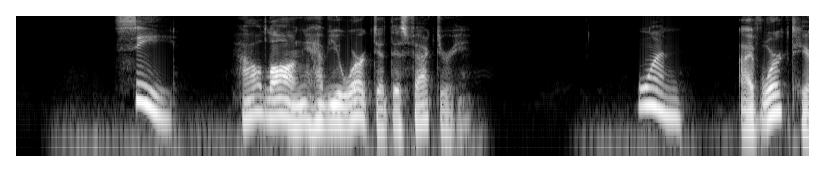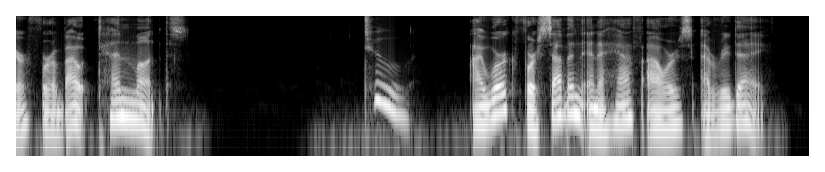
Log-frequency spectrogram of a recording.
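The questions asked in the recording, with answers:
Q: How long have you worked at this factory?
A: 1: I've worked here for about 10 months.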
